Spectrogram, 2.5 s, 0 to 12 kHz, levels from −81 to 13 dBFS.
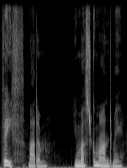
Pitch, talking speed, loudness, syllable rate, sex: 185 Hz, 140 wpm, -18 LUFS, 4.6 syllables/s, female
